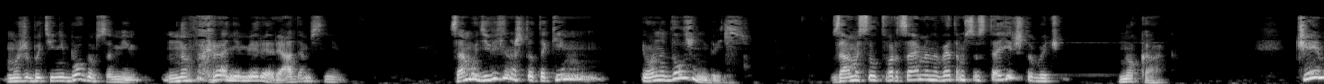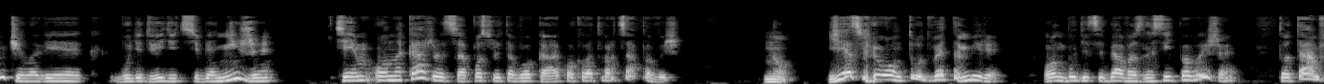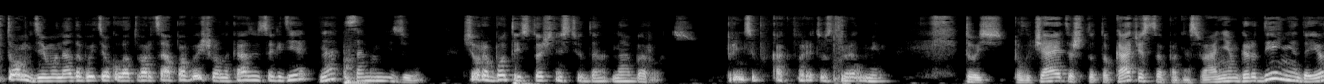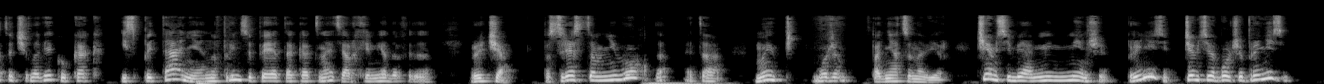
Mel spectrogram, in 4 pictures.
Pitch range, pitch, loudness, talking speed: 145-195 Hz, 165 Hz, -15 LUFS, 140 wpm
